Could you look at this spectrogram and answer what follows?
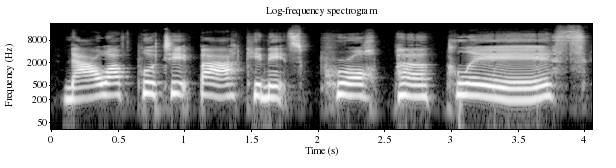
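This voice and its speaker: A woman voicing a patronising young male telephone engineer in a short story, speaking loudly, slowly and over-carefully. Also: a little high, pitched above the performer's own voice. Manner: louder, slower, over-careful delivery.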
